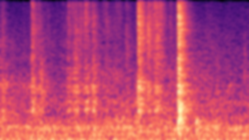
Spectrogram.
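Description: Light clicks and knocks of shoes being handled and dropped into a plastic storage bin, a few soft taps with one sharper knock near the end, in a quiet room.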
